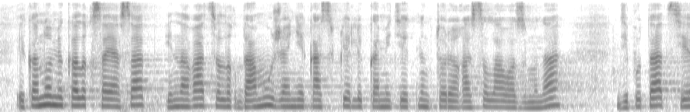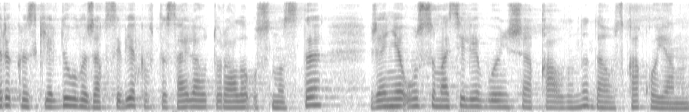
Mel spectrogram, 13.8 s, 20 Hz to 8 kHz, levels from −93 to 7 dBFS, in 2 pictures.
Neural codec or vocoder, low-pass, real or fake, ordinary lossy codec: none; 7.2 kHz; real; none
